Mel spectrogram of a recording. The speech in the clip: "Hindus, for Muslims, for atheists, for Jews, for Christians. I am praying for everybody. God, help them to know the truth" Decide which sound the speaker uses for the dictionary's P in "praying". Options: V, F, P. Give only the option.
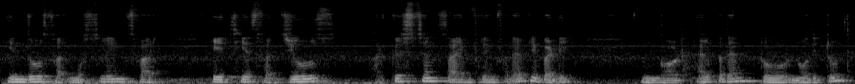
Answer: F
